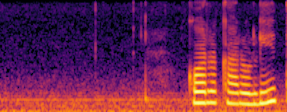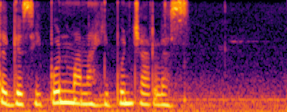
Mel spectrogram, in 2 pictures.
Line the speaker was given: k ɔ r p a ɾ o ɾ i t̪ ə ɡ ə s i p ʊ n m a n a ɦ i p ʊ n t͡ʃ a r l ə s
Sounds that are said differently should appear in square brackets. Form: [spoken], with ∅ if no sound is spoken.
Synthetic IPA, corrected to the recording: k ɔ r [k] a ɾ o [l] i t̪ ə ɡ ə s i p ʊ n m a n a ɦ i p ʊ n t͡ʃ a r l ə s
